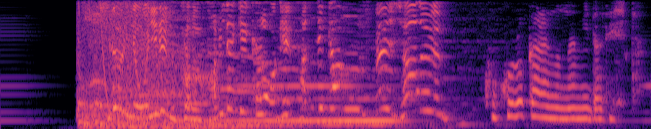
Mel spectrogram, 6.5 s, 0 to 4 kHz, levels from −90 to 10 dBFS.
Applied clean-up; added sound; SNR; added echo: classical method log-MMSE.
